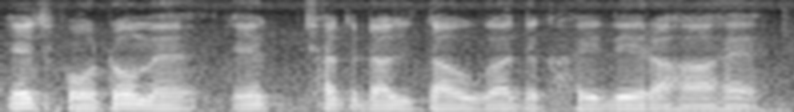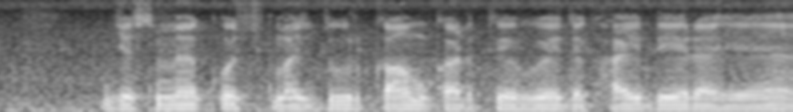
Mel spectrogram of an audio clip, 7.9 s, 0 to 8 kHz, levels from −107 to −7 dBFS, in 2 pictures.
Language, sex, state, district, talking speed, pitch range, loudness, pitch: Hindi, male, Uttar Pradesh, Lalitpur, 160 wpm, 95-105 Hz, -20 LUFS, 105 Hz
